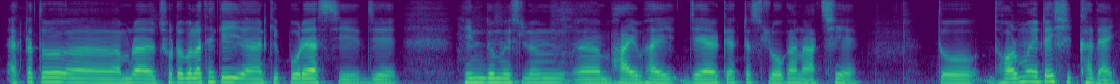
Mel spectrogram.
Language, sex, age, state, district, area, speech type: Bengali, male, 18-30, West Bengal, Murshidabad, urban, spontaneous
